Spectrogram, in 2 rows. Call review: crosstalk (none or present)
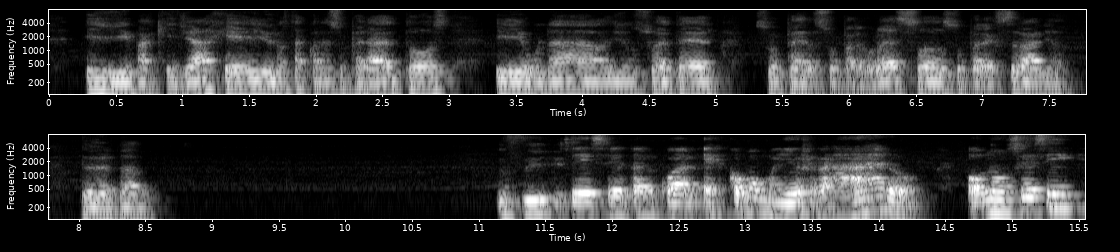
none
